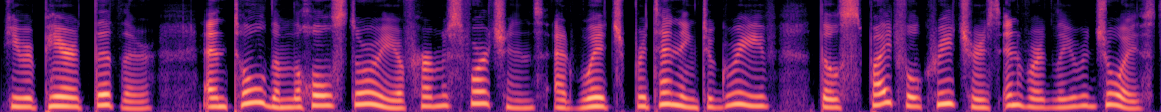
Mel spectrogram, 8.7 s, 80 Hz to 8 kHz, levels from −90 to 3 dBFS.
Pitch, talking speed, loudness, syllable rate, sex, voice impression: 235 Hz, 150 wpm, -18 LUFS, 5.3 syllables/s, female, very feminine, young, slightly adult-like, very thin, slightly tensed, bright, soft, very clear, very fluent, very cute, intellectual, slightly refreshing, sincere, slightly calm, friendly, slightly reassuring, slightly elegant, slightly sweet, kind, slightly light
